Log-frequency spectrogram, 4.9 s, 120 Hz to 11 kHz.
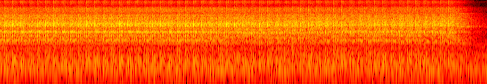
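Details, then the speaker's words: Electromagnetic shockwave therapy applicator firing at 60 Hz against the hand during a device demonstration: rapid, steady buzzing rattle of fast pulses that stops abruptly; high frequency limits energy. "So I'm getting quite great impact on my hand. If I want to increase the energy, I will decrease the frequency to the medium range."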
